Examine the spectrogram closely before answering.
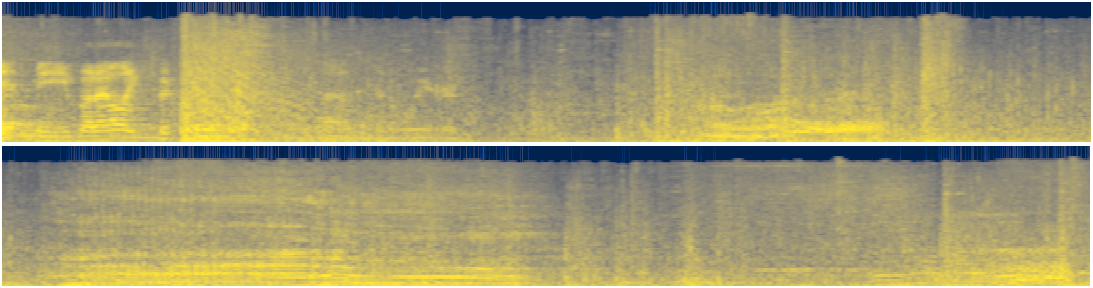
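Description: A sword clashes and slashes against creatures in a fight.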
